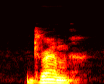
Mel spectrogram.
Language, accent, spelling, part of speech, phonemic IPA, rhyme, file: English, Southern England, dram, noun / verb, /dɹæm/, -æm, LL-Q1860 (eng)-dram.wav
- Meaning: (noun) A small unit of weight, variously: Alternative form of drachm (“One sixteenth of an ounce avoirdupois (1.77 g; symbol: ʒ)”)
